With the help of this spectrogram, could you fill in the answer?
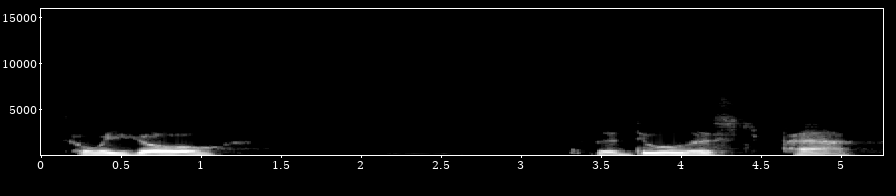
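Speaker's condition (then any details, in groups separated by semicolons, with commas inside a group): Aphasia after stroke; halting speech with pauses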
